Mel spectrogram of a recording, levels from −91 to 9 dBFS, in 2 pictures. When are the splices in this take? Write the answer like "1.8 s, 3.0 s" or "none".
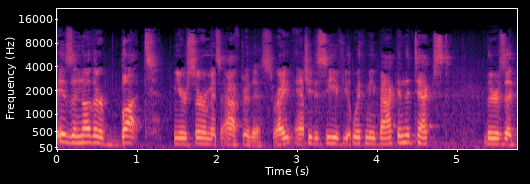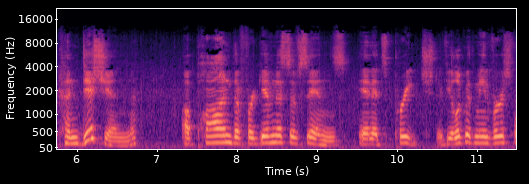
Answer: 1.5 s, 2.0 s, 3.1 s, 3.7 s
